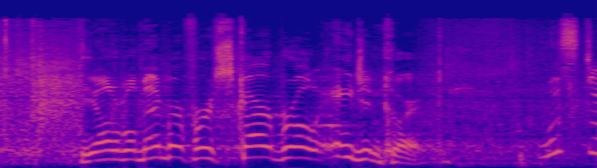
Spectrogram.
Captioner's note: some Applause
